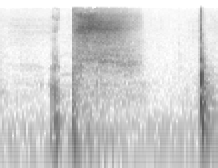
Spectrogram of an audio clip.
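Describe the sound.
A voice makes a drawn-out, sharp hiss lasting under a second, a scornful noise of disgust made through the teeth, bracketed by short breathy bursts before and after.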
